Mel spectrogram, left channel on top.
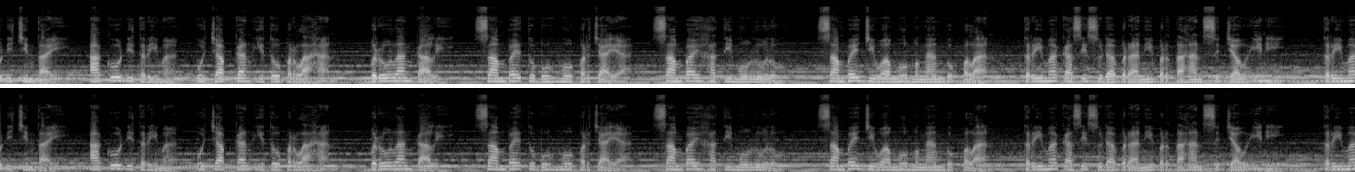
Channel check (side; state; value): right; quieter; 4.1 dB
